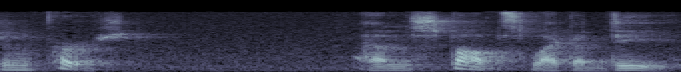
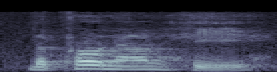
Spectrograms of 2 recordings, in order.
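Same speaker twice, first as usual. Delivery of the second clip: ordinary delivery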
